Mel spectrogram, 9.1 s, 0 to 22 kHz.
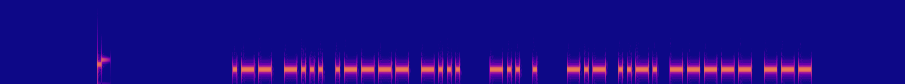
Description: Morse code, heard as a keyed tone, about 28 wpm, 700 Hz. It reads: WB1B DE KF0O
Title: USA Callsign DE Callsign - 4 Characters - 28wpm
